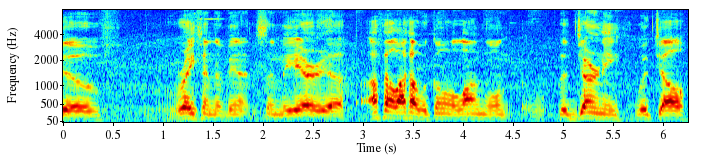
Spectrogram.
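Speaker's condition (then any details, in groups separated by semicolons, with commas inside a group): Cerebral palsy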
